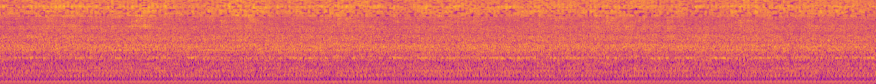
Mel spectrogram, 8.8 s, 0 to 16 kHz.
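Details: Yard Machines (MTD) 42-inch riding mower, small single-cylinder engine, after carburetor cleaning and freeing a stuck emergency shut-off: steady, even idle with a smooth low thrum, no misses or knocks; runs pretty good.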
